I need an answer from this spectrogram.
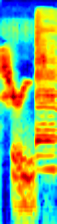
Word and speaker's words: Ceresee: music spotify it's c-e-r-e-s-e-e-j and my name is pronounced cherise what baby what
